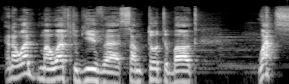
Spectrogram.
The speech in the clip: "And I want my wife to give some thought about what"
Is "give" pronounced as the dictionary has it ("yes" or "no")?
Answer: yes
